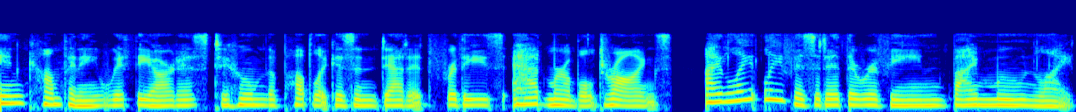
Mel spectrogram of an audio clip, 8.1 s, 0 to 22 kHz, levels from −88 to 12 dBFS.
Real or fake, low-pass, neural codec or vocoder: real; 7.2 kHz; none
